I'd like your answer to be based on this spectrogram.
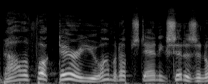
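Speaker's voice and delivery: high-pitched outraged protest, acted; mock indignation. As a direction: play a wrongly accused man protesting hotly. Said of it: "either really pissed or really distraught".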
